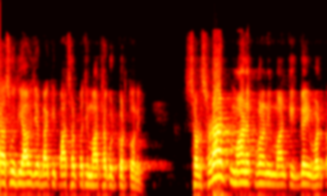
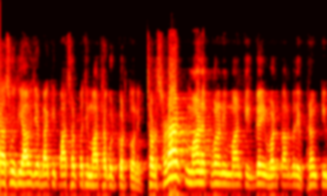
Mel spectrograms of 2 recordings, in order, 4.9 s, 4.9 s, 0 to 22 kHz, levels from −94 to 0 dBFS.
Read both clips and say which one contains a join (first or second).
second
